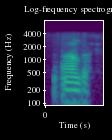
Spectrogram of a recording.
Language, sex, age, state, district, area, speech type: Kannada, male, 30-45, Karnataka, Bagalkot, rural, conversation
